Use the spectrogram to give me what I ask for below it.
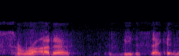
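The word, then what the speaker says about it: serrata: Um the one that's used for uh mental functions and things like that is um it's called Sarata would be the second name of it. How do you spell that?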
